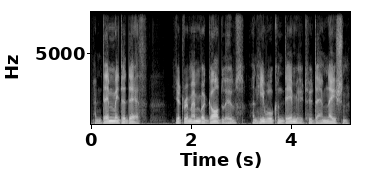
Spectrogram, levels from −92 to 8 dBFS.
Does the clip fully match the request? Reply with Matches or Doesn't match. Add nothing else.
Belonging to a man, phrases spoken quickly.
Doesn't match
